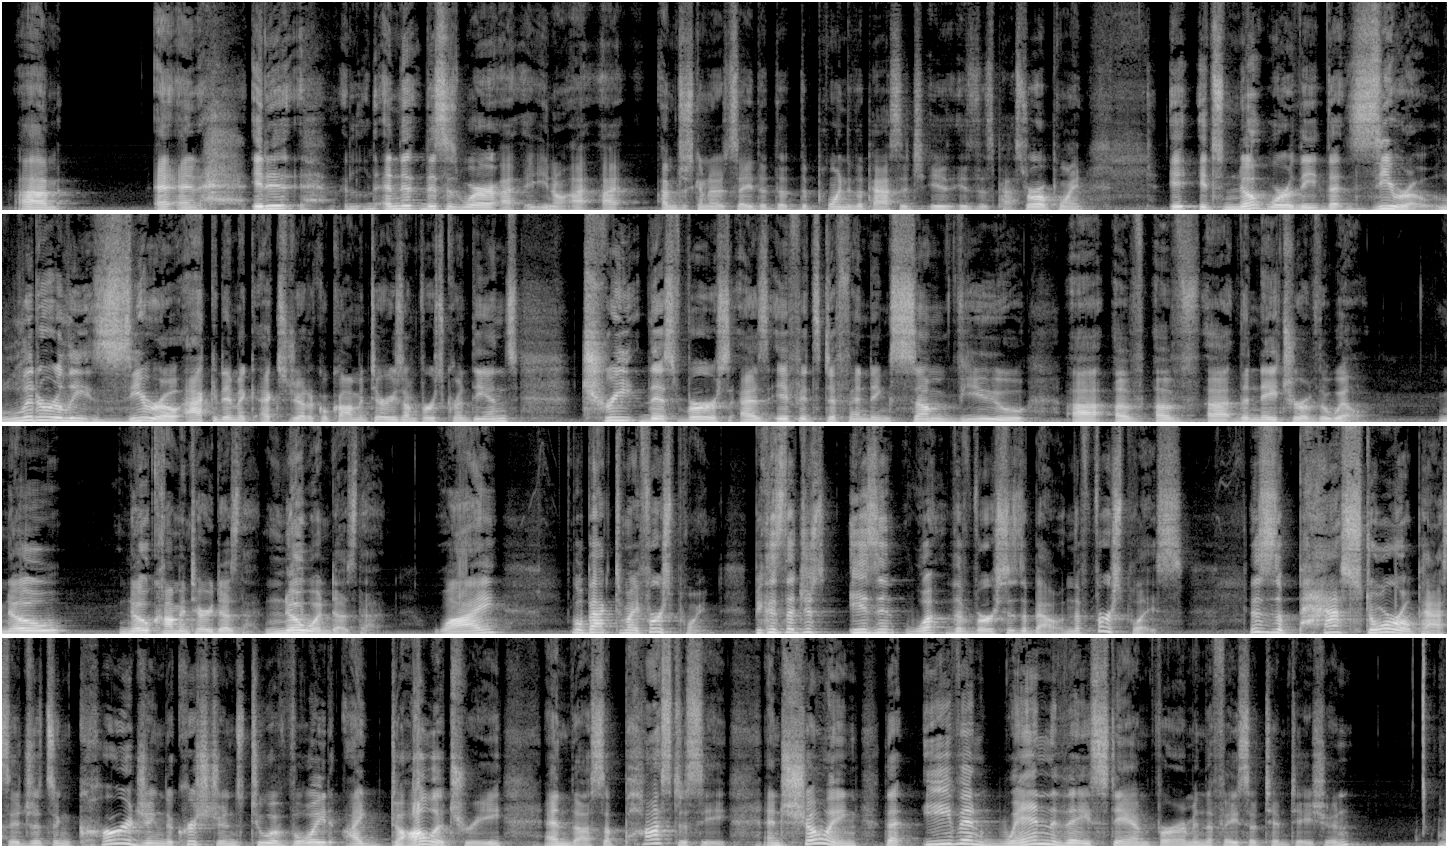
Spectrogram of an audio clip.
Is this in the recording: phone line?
no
